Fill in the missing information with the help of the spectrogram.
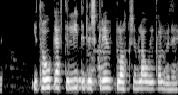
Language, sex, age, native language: Icelandic, male, 11, Icelandic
